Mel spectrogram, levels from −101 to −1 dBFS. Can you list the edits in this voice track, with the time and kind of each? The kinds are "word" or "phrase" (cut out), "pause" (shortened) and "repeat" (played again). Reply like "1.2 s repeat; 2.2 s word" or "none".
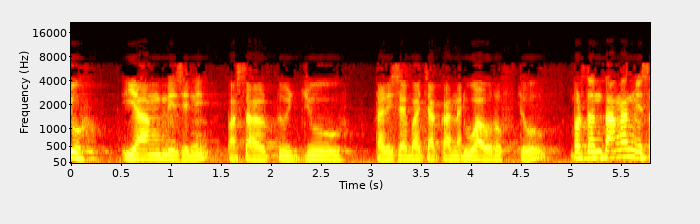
0.9 s word; 3.0 s word; 3.9 s word; 4.5 s word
